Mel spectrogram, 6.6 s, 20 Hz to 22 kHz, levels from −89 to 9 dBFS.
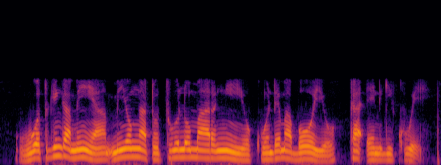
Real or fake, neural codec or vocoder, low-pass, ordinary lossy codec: real; none; 3.6 kHz; none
